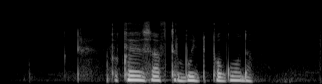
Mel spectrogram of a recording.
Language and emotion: Russian, neutral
